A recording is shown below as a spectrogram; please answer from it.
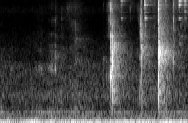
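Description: Steady low room hum, then from about one and a half seconds in a few light clicks and rustles of a plastic Posca paint marker being set down on the table.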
